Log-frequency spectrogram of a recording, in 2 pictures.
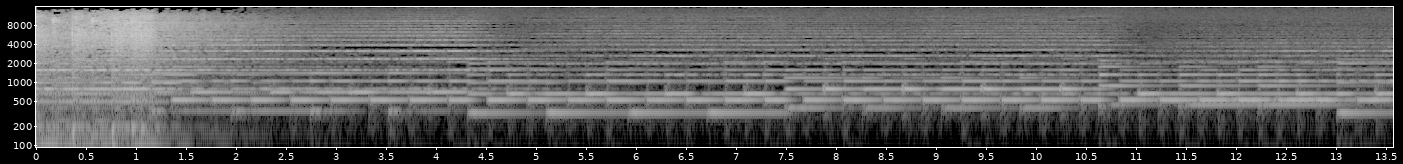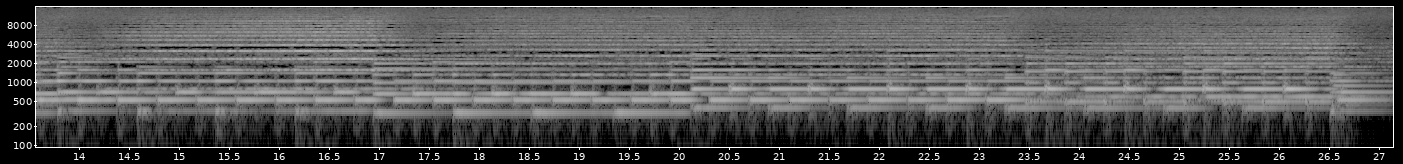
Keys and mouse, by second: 0.2 click, 0.9 ctrl+s, 1.1 click, 3.2 middle drag, 4.0-5.0 middle drag, 5.0-6.6 ], 5.3 click, 7.4-11.9 middle drag, 11.9 drag, 12.0 ctrl+s, 12.1-12.6 middle drag, 13.0-13.3 right drag, 13.3 middle click, 13.7 shift+right click, 14.7-18.0 drag, 17.0 ], 17.1 ], 17.4-18.7 middle drag, 18.8-20.4 middle drag, 20.4-21.7 drag, 21.7-26.0 middle drag, 26.0 ctrl+s, 26.1 middle drag, 26.5 middle click, 26.8 ctrl+s, 26.9 middle drag.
